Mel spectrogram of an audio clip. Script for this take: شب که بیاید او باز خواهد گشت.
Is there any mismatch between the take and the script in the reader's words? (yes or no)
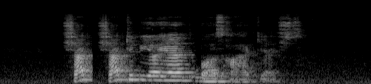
yes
